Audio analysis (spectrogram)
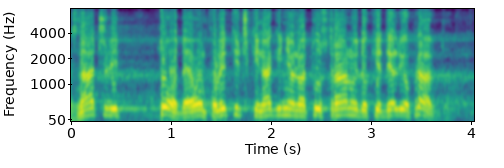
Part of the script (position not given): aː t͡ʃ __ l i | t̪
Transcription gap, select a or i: i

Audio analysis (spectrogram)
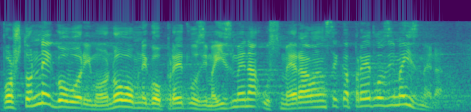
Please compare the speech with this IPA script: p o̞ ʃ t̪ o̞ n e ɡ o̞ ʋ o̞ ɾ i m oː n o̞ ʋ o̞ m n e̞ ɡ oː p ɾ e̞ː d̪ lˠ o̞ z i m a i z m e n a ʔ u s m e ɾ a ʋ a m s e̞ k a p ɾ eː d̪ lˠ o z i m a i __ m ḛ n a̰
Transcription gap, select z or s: z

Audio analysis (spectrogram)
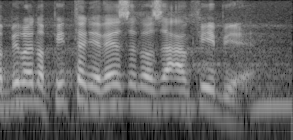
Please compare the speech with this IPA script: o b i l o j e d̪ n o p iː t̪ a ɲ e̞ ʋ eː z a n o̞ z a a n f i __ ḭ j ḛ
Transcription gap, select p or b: b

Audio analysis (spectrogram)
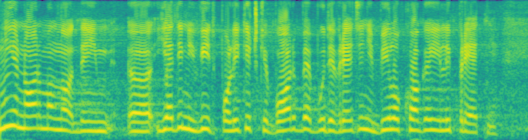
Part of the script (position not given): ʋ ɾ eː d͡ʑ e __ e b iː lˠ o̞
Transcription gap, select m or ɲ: ɲ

